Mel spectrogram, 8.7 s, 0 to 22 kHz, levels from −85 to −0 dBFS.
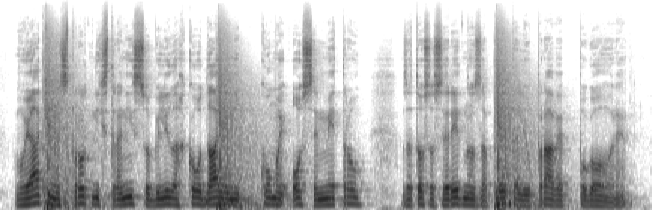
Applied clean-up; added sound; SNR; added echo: none; Fireworks; 8 dB; none.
